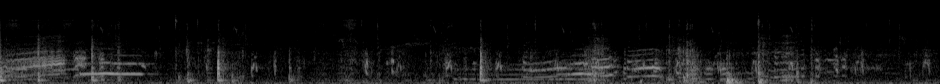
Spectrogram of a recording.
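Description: A flock of chickens clucking and calling as they crowd in for scattered feed, with short sharp ticks scattered throughout. The calls come near the start and again a little past the middle.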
